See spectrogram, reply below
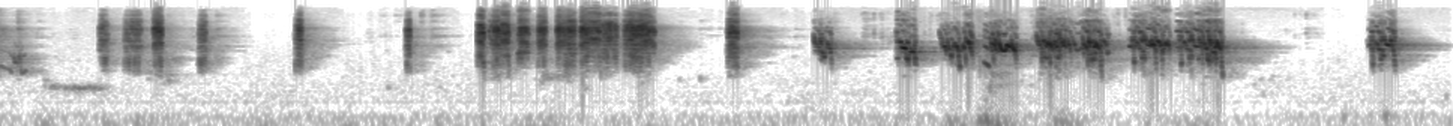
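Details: Budgie chirping: scattered clicks and ticks, then a dense buzzy run of scratchy chatter, followed by a quick series of bright repeated chirps and one last chirp.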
